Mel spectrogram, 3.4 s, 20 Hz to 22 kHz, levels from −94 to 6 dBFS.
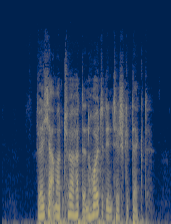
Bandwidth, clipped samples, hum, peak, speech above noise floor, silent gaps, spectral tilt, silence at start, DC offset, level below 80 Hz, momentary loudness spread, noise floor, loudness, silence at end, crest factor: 9.8 kHz; under 0.1%; none; -10 dBFS; 34 dB; none; -6.5 dB/octave; 0.7 s; under 0.1%; -40 dBFS; 13 LU; -60 dBFS; -27 LUFS; 0.45 s; 18 dB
